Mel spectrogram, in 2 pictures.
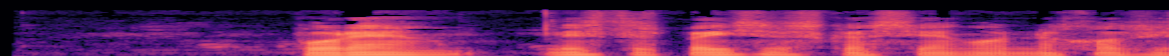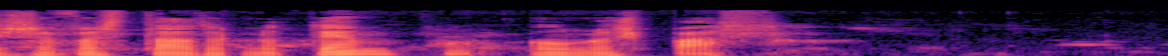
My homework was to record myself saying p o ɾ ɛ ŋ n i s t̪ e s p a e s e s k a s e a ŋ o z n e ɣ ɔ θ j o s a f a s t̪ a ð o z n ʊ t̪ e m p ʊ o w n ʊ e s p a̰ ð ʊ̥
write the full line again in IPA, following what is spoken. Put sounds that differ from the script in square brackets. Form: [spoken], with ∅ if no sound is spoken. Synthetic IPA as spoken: p o ɾ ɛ ŋ n [e] s t̪ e s p a [i] s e s k a s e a ŋ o z n e ɣ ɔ θ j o s a f a s t̪ a ð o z n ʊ t̪ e m p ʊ o w n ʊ e s p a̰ [θ] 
